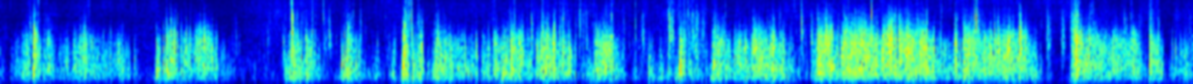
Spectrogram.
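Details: Gusting wind buffets the microphone in uneven, roaring bursts for the whole stretch, with no animal sound.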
